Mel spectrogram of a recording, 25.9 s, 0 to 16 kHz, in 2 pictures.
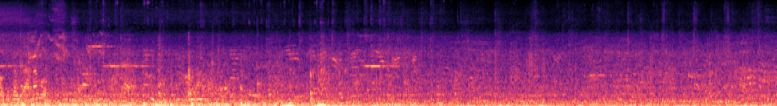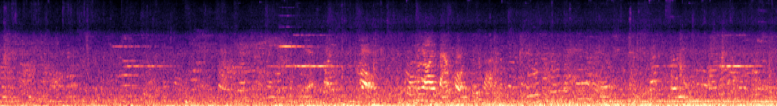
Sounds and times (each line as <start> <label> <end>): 0.0 Train Ride 25.9
0.0 walking in the station 25.9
